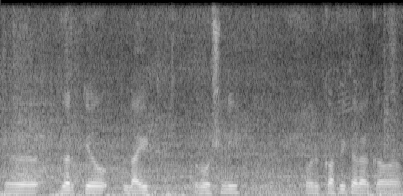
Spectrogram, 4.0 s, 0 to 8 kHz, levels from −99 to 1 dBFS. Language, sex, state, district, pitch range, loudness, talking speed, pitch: Hindi, male, Punjab, Pathankot, 125-140 Hz, -16 LUFS, 120 wpm, 135 Hz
